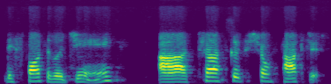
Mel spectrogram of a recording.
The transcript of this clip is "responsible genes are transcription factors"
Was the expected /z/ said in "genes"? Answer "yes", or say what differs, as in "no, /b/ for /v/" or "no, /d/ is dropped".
no, /z/ is dropped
